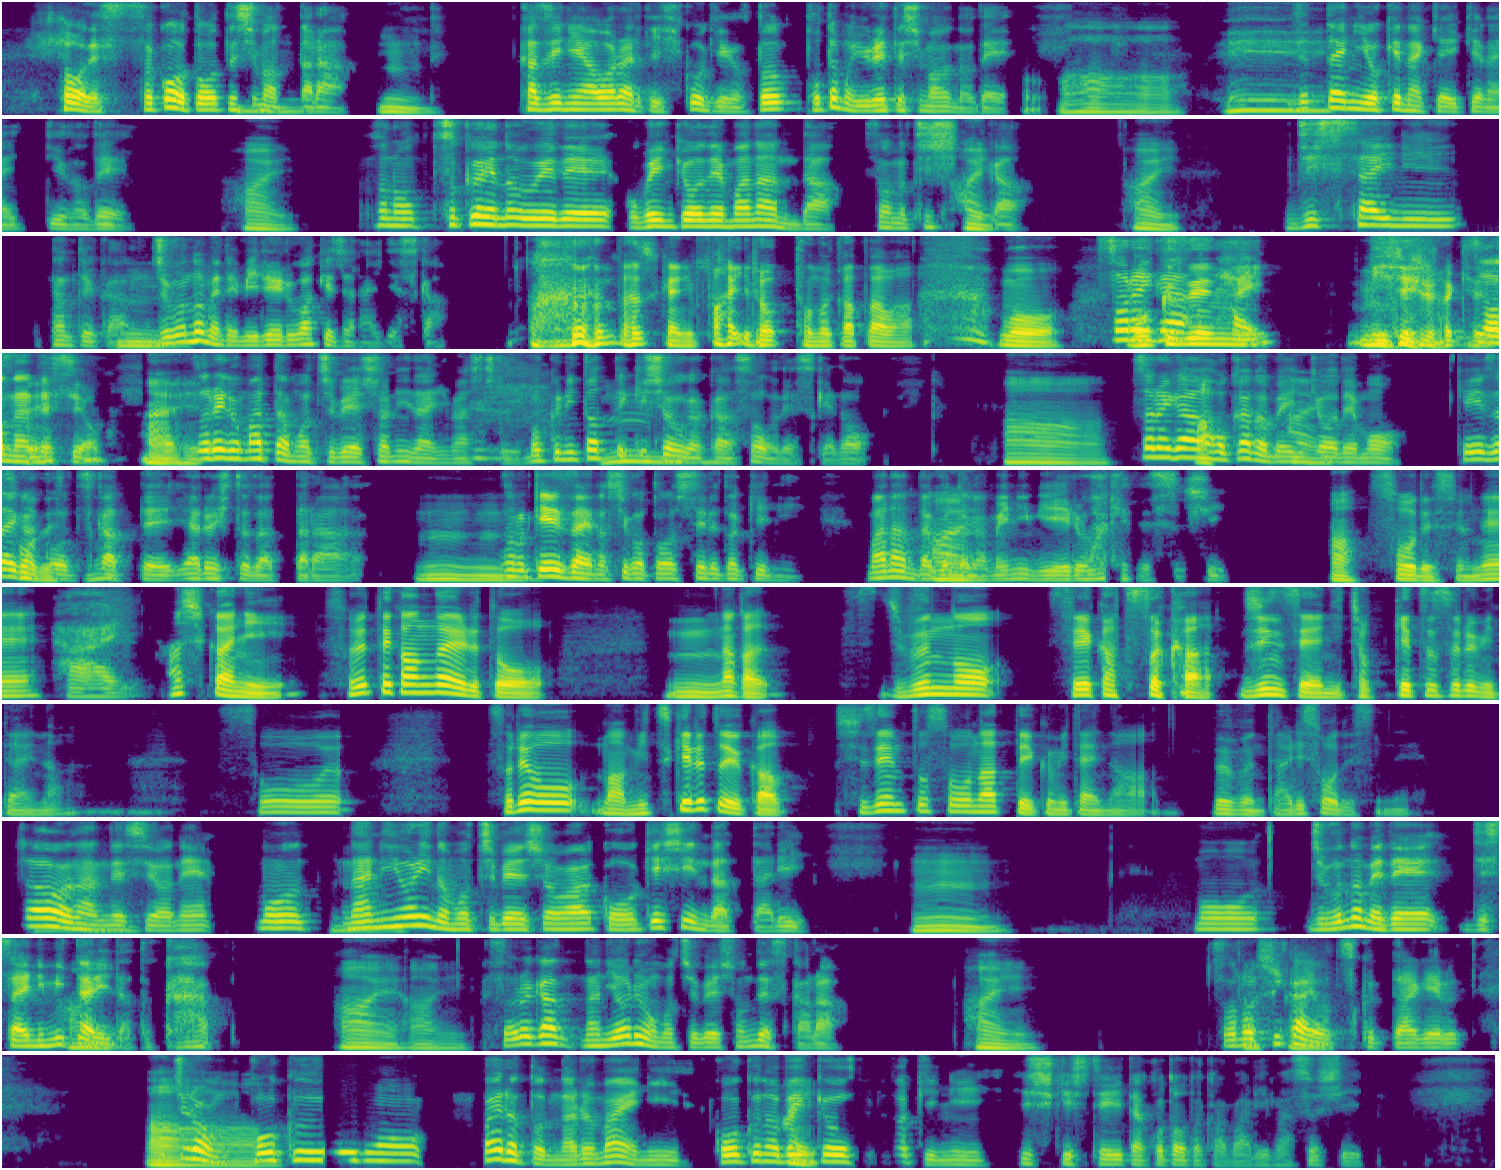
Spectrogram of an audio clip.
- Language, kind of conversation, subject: Japanese, podcast, 学習のモチベーションをどうやって保っていますか？
- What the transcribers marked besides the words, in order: chuckle; laughing while speaking: "確かにパイロットの方は … けですね。はい"; other background noise; tapping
